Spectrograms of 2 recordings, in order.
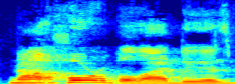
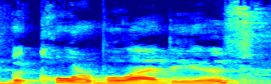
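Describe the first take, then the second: First: "horrible" stressed as the wrong word. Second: "corbel" stressed, said kor-bel. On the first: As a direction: lean on "horrible" to show the mix-up. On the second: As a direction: lean on "corbel" as the right word. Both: Shown as a demonstration.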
